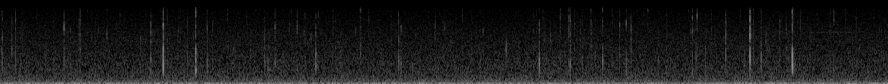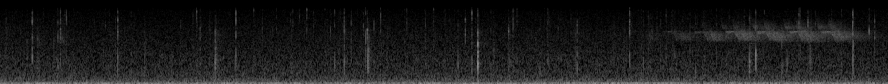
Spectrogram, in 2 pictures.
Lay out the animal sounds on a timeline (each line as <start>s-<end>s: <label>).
8.0s-8.7s: Black-throated Green Warbler (Setophaga virens)
15.4s-17.7s: Ovenbird (Seiurus aurocapilla)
